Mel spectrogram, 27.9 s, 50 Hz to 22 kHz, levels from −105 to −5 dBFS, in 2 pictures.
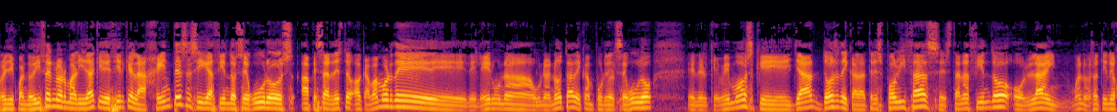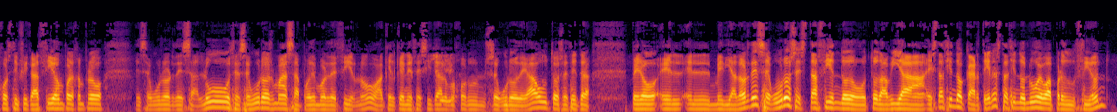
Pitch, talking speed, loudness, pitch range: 140 Hz, 185 wpm, -22 LUFS, 125-160 Hz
